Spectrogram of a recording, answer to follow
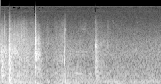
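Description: A few short, sharp knocks and clicks, roughly half a second apart, over a steady outdoor background hiss.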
